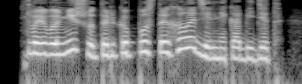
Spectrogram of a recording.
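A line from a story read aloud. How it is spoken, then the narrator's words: Short laugh. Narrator (Russian): хохотнул Лёша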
